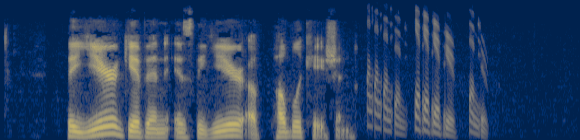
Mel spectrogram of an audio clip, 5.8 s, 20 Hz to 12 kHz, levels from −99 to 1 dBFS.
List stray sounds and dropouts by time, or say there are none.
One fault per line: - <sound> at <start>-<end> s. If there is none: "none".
- chirp at 3.7-4.9 s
